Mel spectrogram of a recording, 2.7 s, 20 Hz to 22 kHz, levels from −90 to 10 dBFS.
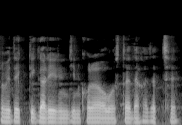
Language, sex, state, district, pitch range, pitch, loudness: Bengali, male, West Bengal, Alipurduar, 90-100 Hz, 95 Hz, -18 LUFS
